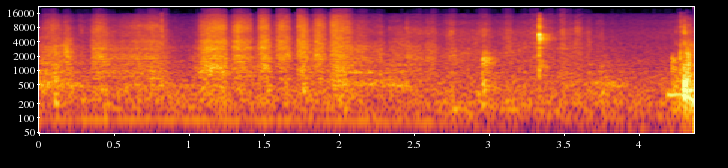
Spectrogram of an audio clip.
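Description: A brush or rag rubs oil paint off a canvas in a series of short, soft scrubbing strokes, close and fairly quiet, ending with a couple of light taps.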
